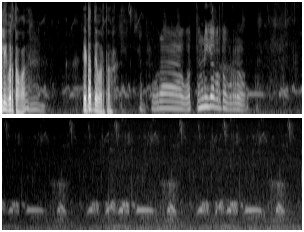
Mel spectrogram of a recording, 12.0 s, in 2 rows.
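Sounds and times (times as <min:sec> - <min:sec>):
bird calling low phrase: 0:00.0 - 0:12.0
small birds chirping: 0:00.0 - 0:12.0.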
